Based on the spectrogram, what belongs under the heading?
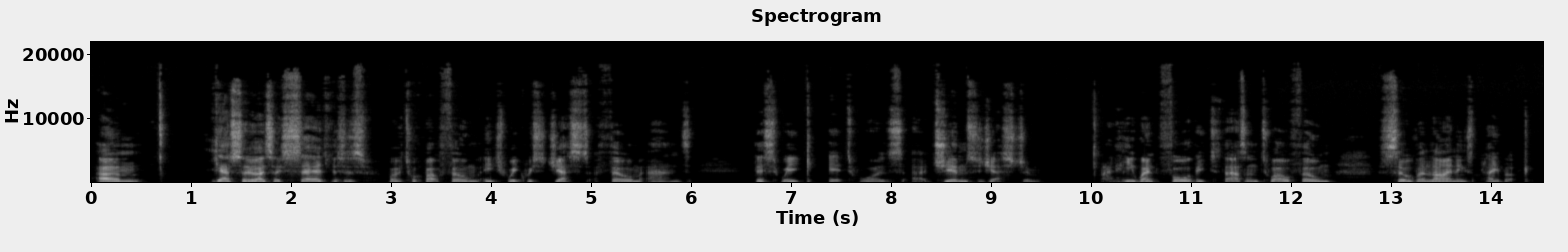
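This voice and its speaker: A man hosting a film podcast in a relaxed, joking way, with frequent fillers and restarts. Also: medium pitch, measured pace. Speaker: podcast host. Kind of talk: casual podcast chat.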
